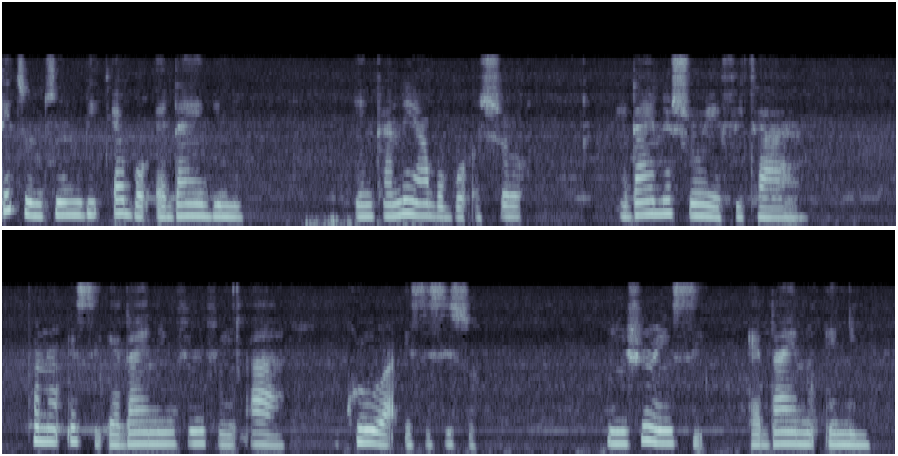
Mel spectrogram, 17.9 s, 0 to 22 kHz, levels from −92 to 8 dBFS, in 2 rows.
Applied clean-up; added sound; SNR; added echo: none; none; none; none.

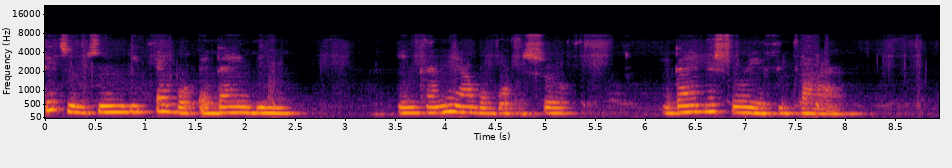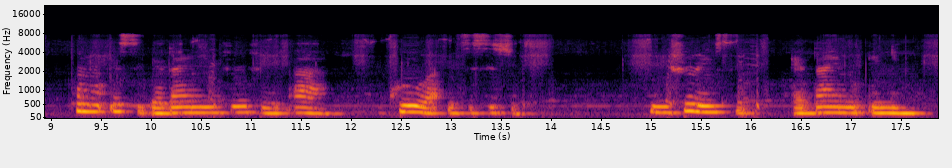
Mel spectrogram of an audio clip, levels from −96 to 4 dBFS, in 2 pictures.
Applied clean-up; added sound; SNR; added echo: neural separator model SepFormer DNS4.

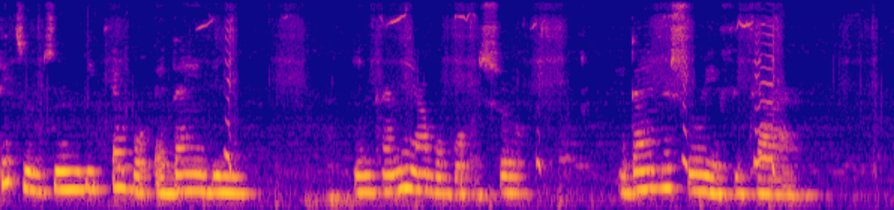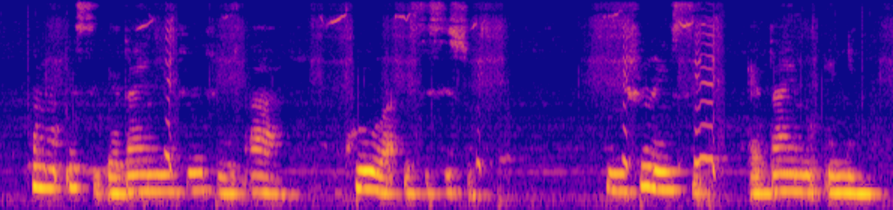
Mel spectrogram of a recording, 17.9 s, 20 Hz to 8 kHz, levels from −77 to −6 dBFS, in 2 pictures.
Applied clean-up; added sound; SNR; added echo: none; Dog; 16 dB; reverberation time 0.4 s.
